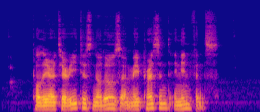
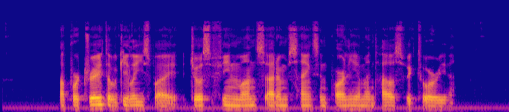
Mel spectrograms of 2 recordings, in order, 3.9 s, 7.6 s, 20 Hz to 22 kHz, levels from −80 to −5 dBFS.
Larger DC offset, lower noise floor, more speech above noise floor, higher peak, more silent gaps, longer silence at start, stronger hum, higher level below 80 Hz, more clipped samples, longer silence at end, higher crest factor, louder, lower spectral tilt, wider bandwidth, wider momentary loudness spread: neither; first, -61 dBFS vs -53 dBFS; first, 42 dB vs 32 dB; about the same, -2 dBFS vs -2 dBFS; neither; second, 0.5 s vs 0.9 s; neither; second, -56 dBFS vs -50 dBFS; neither; second, 0.65 s vs 0.85 s; about the same, 20 dB vs 20 dB; about the same, -20 LUFS vs -22 LUFS; first, -6.5 dB/octave vs -5 dB/octave; first, 15.5 kHz vs 11.5 kHz; about the same, 11 LU vs 11 LU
